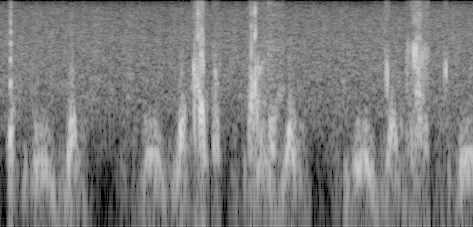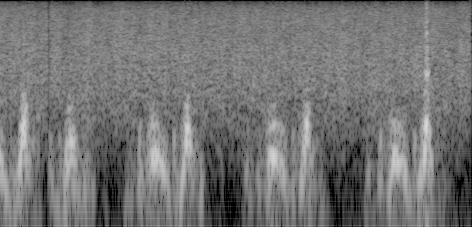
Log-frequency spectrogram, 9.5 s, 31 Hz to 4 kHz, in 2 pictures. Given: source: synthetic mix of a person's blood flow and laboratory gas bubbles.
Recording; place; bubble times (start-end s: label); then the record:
Doppler ultrasound of blood flow; precordium
0.09-0.20 s: bubbles
1.93-2.10 s: bubbles
2.14-2.24 s: bubbles
2.48-2.87 s: bubbles
3.86-3.93 s: bubbles
4.07-4.31 s: bubbles
4.45-4.51 s: bubbles
From the record:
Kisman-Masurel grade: 233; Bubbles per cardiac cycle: several, 3 to 8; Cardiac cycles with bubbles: 50 to 99%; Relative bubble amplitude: loud (0.450 to 0.775); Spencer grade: 3 (all of the cardiac periods contain showers or single bubble signals, but not dominating or overriding the cardiac motion signals); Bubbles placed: only in the low amplitude regions of the cardiac cycle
